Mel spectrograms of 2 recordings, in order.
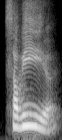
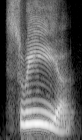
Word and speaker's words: स्वीय: Now again, I have heard many North Indians especially chanting it wrongly. बहुत से जो उत्तर भारतीय लोग हैं इसको ठीक से उच्चारण नहीं करते हैं इसका. वो कहते हैं सवीय. Saviya. It is not saviya. Sviya. It is not saviya because there is a half sa. The sa is only half.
